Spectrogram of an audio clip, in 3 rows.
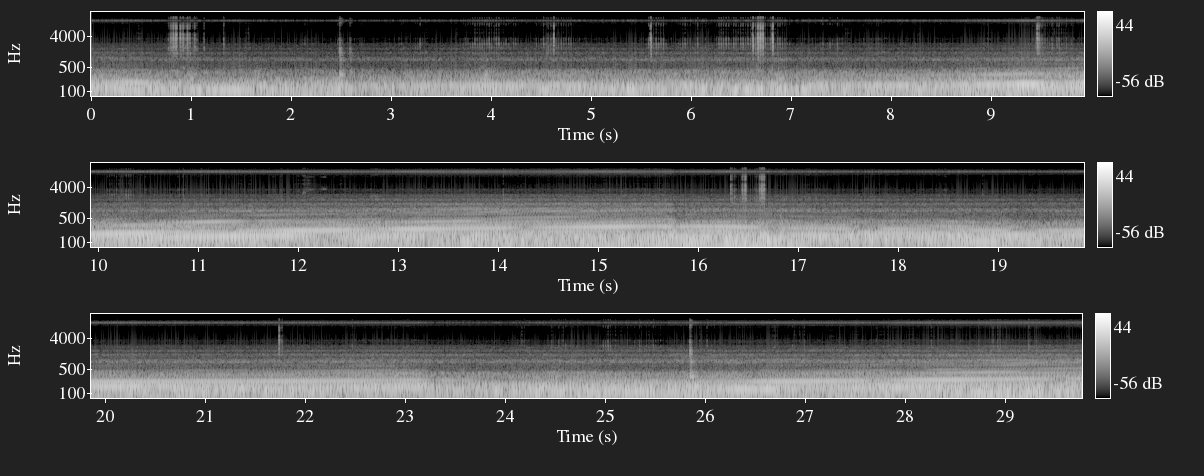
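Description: Corvette V8 engine heard from inside the cabin while lapping a wet track, over a steady rumble of road and tyre noise. The engine note climbs several times as the car accelerates and drops back between pulls, with a few brief sharp clicks in between.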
